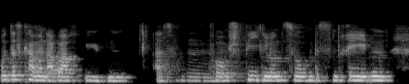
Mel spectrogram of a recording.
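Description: A woman with a Swiss German accent speaks in a somewhat breathy voice. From Switzerland. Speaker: social media strategist. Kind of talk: interview.

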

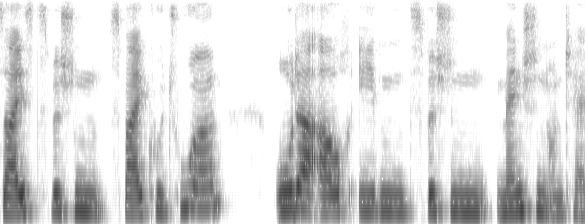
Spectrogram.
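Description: Monotone, flat intonation from a woman at a fairly high pitch. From Germany. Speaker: tech entrepreneur and diversity advocate. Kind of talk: interview conversation. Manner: frequent filler hesitations.

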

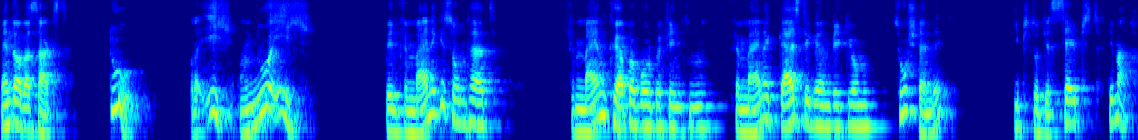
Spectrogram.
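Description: With an Austrian accent and a dark, mellow tone, the somewhat breathy voice moves at a very slow pace, with long, frequent pauses and audible room echo. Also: man, fairly high pitch for a man, lively intonation. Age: 20s. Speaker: memory trainer. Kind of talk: podcast interview.

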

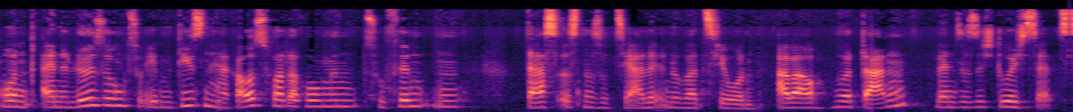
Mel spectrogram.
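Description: This woman has a plain, everyday voice, with medium pitch, ordinary pitch variation and a moderate pace. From Germany, Kaiserslautern (Palatinate). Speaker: doctoral researcher and social enterprise founder. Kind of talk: podcast interview.

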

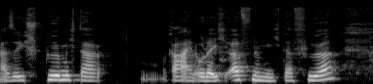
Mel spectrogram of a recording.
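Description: Speaking at a moderate pace, a woman with a medium pitch and fairly even intonation has a normal speaking voice. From Hamburg, northern Germany. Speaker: singer and voice coach. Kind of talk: interview.

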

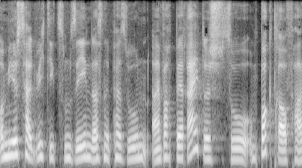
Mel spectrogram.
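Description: A woman's fairly low voice at a moderate pace, on a very clean recording with a silent background. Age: 20s. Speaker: fitness podcast host. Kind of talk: casual chat. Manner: hectic.

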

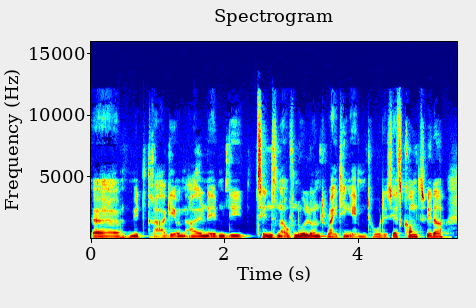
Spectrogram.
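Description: With a Swabian accent, a man speaks at a fairly low pitch in a dark, mellow tone. His intonation is fairly even, and the background is quiet. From Swabia, southwest Germany. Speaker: university president and economics professor. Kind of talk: interview conversation.

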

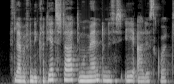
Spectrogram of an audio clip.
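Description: A woman at a fairly quick pace with ordinary pitch variation, on a very clean recording with a silent background. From Austria, Vorarlberg. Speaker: podcast host and life coach. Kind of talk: casual chat.

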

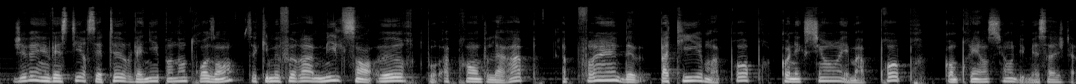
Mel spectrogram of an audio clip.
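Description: A man at a fairly high pitch and fairly slow pace, with lively intonation, a dark, mellow tone and hardly any pauses, in a dry, close sound with no echo. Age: 50s. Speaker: religious podcaster. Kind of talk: religious reflection monologue.

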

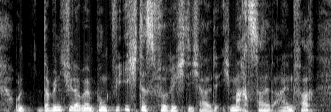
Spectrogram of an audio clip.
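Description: This voice belongs to a man. It has a somewhat breathy quality. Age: 50s. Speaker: radio host. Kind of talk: casual chat.

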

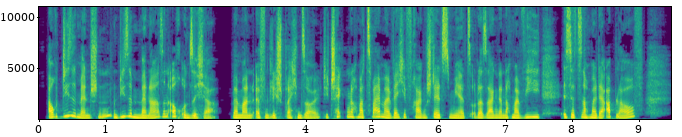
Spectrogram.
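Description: A woman with an ordinary speaking voice at a medium pitch, lively intonation and a fairly quick pace, in a very clean, dry, close recording with a silent background and no echo. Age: 30s. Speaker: sports presenter. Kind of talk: casual interview.

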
